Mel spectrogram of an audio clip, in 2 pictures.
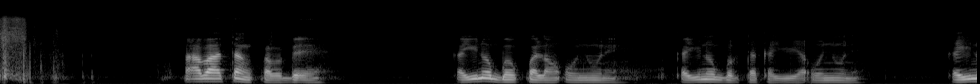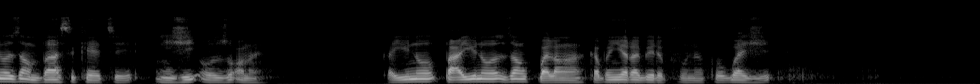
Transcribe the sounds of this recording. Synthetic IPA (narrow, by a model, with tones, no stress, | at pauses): pa˨ʔa˦βaː˦ta˦n˨k͡pa˨bɨ˨bɛ˦ʔɪ˦ | ka˨ji˦no˦ɡ͡ba˦bk͡pa˦lɨ˨ŋʔo˨nuː˦nɨ˨ | ka˨ji˦no˦ɡ͡ba˦bta˦ka˨ju˨ja˨ʔo˦nuː˦nɨ˨ | ka˨ji˦no˦za˦ŋbaː˦sɨ˦ka˨˦tɨ˨n̩˨ʒi˦o˦zʊ˦ʔʊ˨nɨ˨ | ka˨˦no˦pa˨ʔa˨ji˦no˦za˦ŋk͡pa˨lɨ˨ŋa˦ka˨bɨ˦n˦jɛ˦ɾa˦bɛ˦dɨ˨puː˦nɨ˨ko˦ɡ͡ba˦ʒi˦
